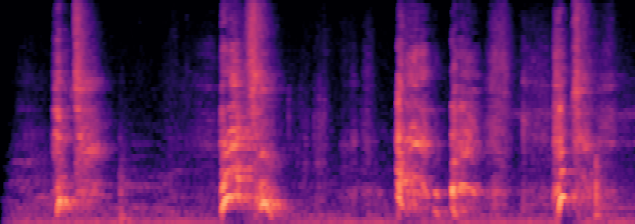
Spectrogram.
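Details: Four loud, voiced, acted sneezes, each a sharp explosive burst with a brief vocal sound, separated by quiet room noise, performed for a public service announcement film.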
